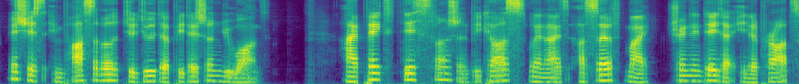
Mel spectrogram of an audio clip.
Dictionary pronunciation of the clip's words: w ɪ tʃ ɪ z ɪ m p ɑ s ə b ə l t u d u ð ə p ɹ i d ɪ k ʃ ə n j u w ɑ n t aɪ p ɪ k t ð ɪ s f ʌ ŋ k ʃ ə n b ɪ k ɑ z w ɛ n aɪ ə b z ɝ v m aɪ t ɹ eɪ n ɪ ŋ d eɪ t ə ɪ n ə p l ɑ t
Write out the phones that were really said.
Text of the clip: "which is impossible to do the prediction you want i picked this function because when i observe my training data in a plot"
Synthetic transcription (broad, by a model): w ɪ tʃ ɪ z ɪ m p ɑ s ə b ə l t u d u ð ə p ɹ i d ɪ ʃ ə n j u w ɑ n t aɪ p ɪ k ð ɪ s f ʌ ŋ k ʃ ə n b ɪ k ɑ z w ɛ n aɪ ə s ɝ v m aɪ t ɹ eɪ n ɪ ŋ d eɪ t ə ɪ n ə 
